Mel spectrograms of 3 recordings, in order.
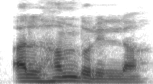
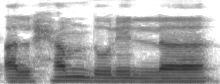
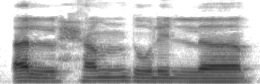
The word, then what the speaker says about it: الحمدللہ: سورۃ الفاتحہ جو سب سے پہلی آیت ہے الحمدللہ، تو اس میں نمازی حضرات کیا غلطی کرتے ہیں الحمدللہ، تو یہ تلفظ درست نہیں ہے۔ درست تلفظ اس کا یہ ہے الحمدللہ، الحمدللہ۔ اسی طرح سورۃ اخلاص میں لفظ قل هو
